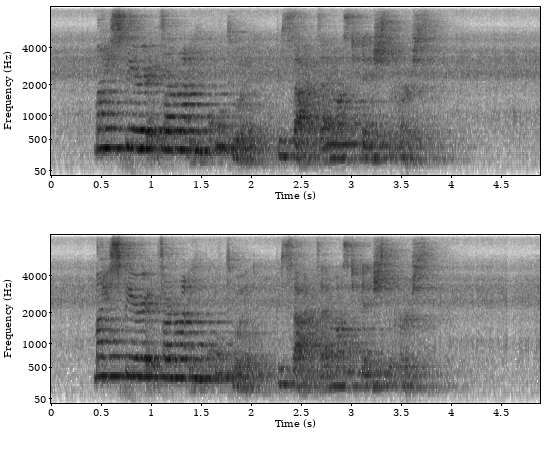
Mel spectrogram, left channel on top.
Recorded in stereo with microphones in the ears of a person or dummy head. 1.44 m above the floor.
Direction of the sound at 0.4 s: 55° right (ahead or behind).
